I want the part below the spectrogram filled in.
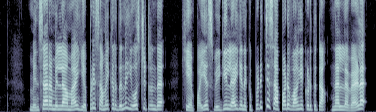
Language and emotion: Tamil, happy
